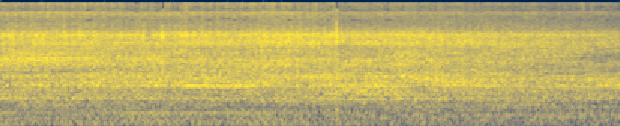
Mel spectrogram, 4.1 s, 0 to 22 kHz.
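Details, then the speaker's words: Suzuki Multicab F6A with earlier low-power, falling-short complaint, after replacing the failed fuel pump: smooth, even idle with steady rhythm, no misses or surging; fuel pump was the problem, now idles and pulls well. "fuel pump na ang problema yan oh nasa menor na ang ganda ganda na ng arangkada niya mga boss"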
